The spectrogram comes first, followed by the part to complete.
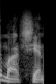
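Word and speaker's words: Martian: জিনিসগুলো সেগুলোকে আমরা বলি মার্শিয়ান এবং সেটার উচ্চারণ হচ্ছে এম এ আর টি আই এন মার্শিয়ান এম এ আর মার টি আই এন মার্শিয়ান মানে বানানের মধ্যে টি কিন্তু হবে আমার তোমার Xi'an M এ আর টি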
